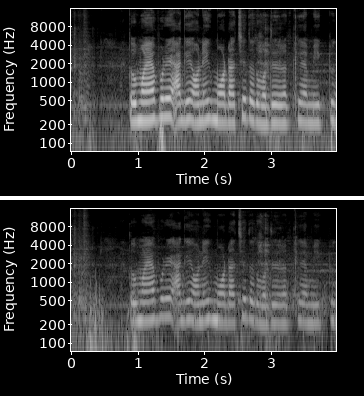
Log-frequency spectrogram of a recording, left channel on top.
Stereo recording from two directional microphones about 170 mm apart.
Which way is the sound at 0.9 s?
40° left (ahead or behind).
